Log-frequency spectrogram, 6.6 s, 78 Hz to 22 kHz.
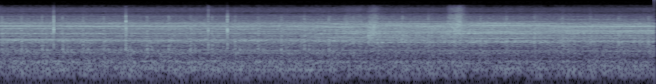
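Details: HCalory SS2 diesel heater at level five, mid setting, drawing about 25 W: even blower rush with faint regular fuel pump ticks about every second, no surging or misfire; running smoothly.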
